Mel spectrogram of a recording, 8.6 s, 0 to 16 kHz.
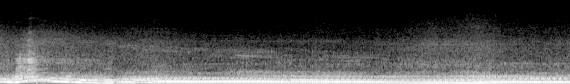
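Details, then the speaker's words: BMW 335i converted from twin turbos to a single big turbo, after a major refresh: a quick rev climbs and falls away smoothly, the turbo winding down evenly with no rattles, a normal turbo spool-down. "You can kind of hear the spool down a little bit when you rev it."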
